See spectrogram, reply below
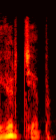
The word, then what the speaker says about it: вертеп: А ударение на втором слоге «вертеп».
